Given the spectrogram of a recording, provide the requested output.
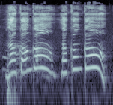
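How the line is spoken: Child shouting while running. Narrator (Chinese): 用他两条小腿可以跑得最快的速度，奔向有梯子的老人，喊着

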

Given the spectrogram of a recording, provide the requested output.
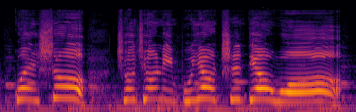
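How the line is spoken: Frightened scream. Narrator (Chinese): 艾利克斯大叫

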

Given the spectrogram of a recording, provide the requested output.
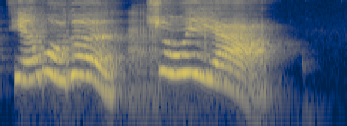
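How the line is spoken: Shrieking. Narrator (Chinese): 韦伯尖叫说

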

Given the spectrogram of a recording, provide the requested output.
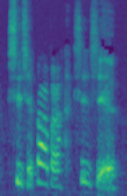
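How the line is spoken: Moved, tearful, excited. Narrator (Chinese): 我感动到快要眼泪都哭出来了，又吵又跳的说

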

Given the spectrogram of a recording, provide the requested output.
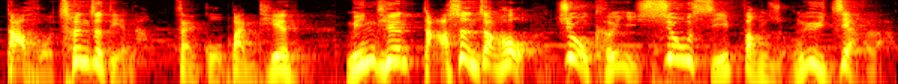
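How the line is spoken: Rousing shout to troops. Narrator (Chinese): 曹操啊，对手下官兵精神喊话

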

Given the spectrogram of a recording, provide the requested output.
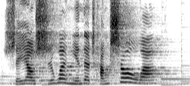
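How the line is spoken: Distant voice from above. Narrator (Chinese): 天神的声音从云端远远地传送到了地面

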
